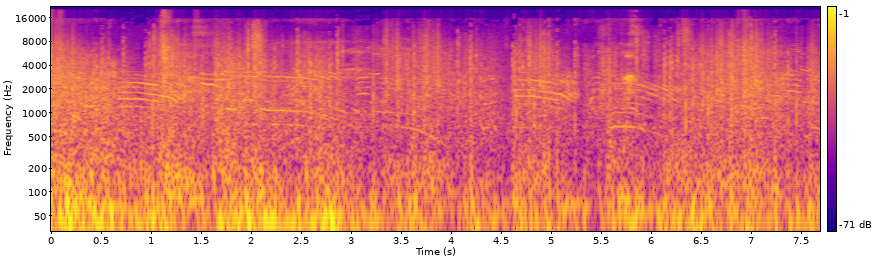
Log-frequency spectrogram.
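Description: Dense, continuous battlefield din of massed musket volleys and booming cannon fire in Ultimate General: Civil War, crackling shots layered over deep artillery rumbles with no pause, with some speech tagged underneath.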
